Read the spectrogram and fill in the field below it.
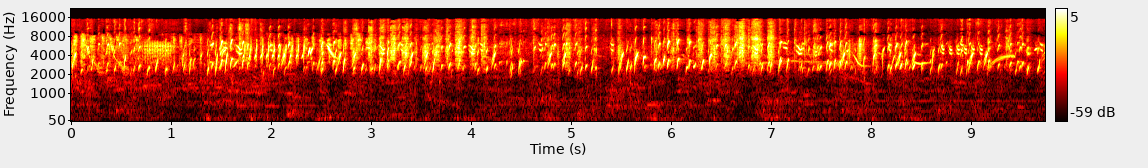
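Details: European goldfinch motivational song meant to make other goldfinches sing nonstop: dense, continuous high twittering with fast trills and chirps, loud throughout, over a faint low rumble of background noise.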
